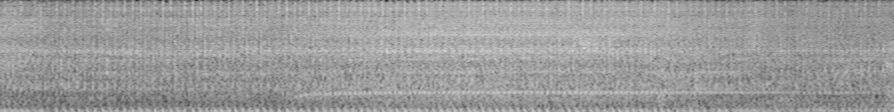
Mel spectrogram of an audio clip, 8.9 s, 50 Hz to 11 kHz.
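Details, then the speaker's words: KTM 390 Adventure showroom loaner, just started: steady idle about three beats a second with light, even ticking on top; tappet noise, acknowledged by the showroom and present on the owner's bike too. "But start ಮಾಡಿದಾಗಲೇ ಈ range ಗೆ sound ಬಂದ್ರೆ ಏನ್"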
